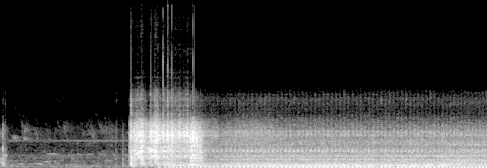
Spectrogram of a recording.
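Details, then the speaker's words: Honda Beat FI scooter with rough, slowly rising and falling idle: starter whirrs, engine catches into fast loud steady idle; high idle from too much air, air screw to be turned down clockwise. "đây là tiếng động cơ lớn anh em, giảm bớt gió đi anh em. , nghĩa là gió to quá Anh ơi, vâng, vặn nhỏ lại đi anh Mas."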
